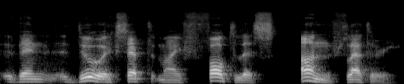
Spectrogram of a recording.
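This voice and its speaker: Guy doing a flattering court musician, formal, halting, deferential, theatrical radio play style. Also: fairly low pitch, exaggerated voice. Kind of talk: theatrical audio drama acting.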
